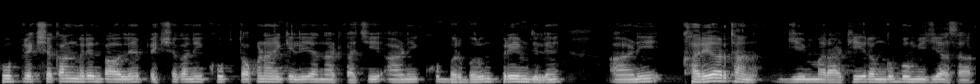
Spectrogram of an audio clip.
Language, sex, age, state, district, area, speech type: Goan Konkani, male, 30-45, Goa, Canacona, rural, spontaneous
